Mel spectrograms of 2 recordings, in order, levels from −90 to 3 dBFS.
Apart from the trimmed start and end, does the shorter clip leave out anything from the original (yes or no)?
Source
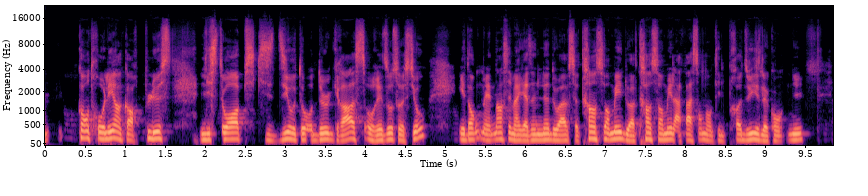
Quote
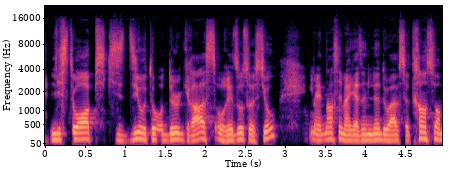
yes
